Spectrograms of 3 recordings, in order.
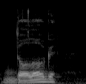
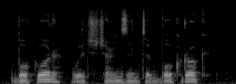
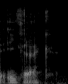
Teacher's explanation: There is another case that, I hate to tell you once again, has to just be memorized. These are words where the last vowel is dropped altogether and the final consonant shifts over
